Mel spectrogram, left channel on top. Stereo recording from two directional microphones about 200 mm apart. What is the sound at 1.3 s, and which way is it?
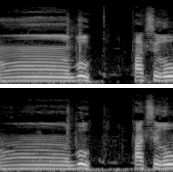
Speech, centre (ahead or behind).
